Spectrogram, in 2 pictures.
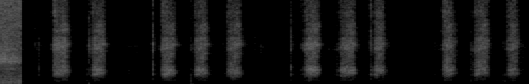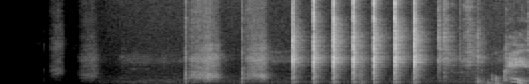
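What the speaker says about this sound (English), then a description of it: "when you zest, you want to make sure that you're only getting the colored part of your fruit" Orange peel zested over a grater for cranberry sauce, faint scattered scratches at first, then louder close rhythmic rasping strokes in a quick, even series toward the end, with no talk.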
